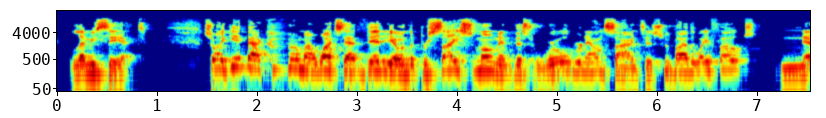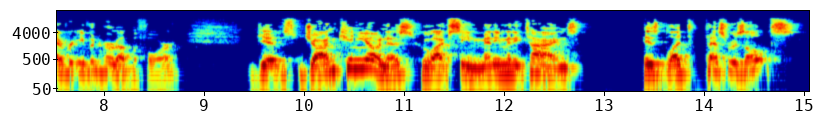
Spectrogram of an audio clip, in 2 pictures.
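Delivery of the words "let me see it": dry, sarcastic tone of disbelief. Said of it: "I said this sarcastically".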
